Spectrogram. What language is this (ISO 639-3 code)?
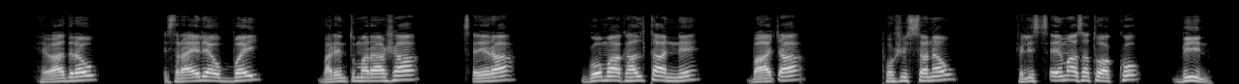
dwr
